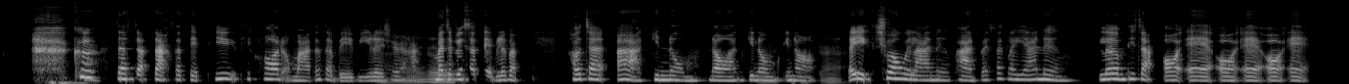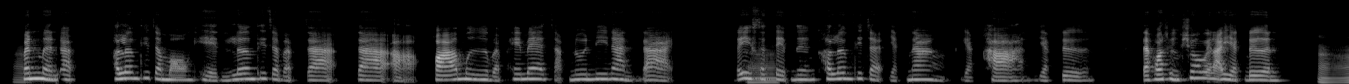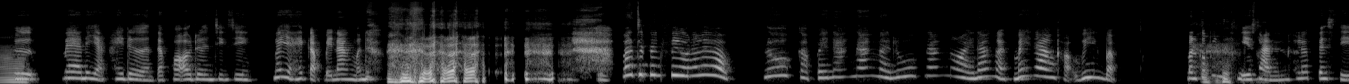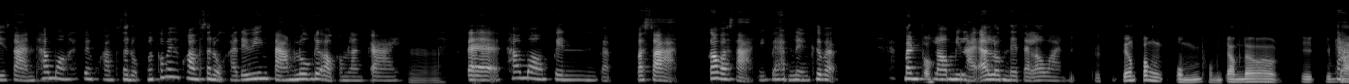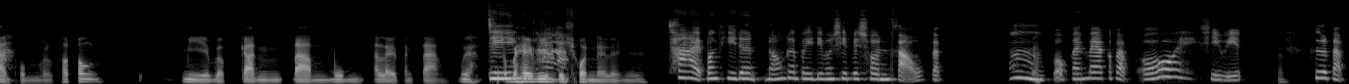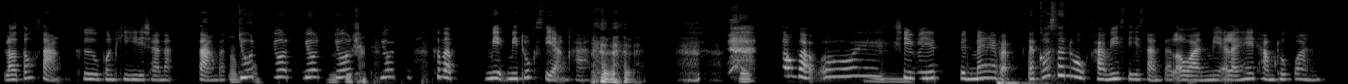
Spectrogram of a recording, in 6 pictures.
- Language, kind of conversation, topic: Thai, unstructured, การเรียนรู้ที่สนุกที่สุดในชีวิตของคุณคืออะไร?
- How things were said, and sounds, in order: tapping; "นอน" said as "หนอบ"; background speech; laughing while speaking: "เดิม"; laugh; laugh; laughing while speaking: "แบบ"; "บางที" said as "บางชี"; laugh; laughing while speaking: "เดี๋ยว ๆ"; laugh; gasp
